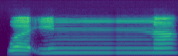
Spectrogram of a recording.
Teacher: Kita tahqiqkan ataupun kita namakan dengan kita ketatkan bunyi hamzah i vokal i wa inna. Okey, nun saddu terus jaga sifat gunnah martabat yang pertama ni ada tanda saddu. Dia kita sebut dengan wajibul gunnah, wajib dengung dalam satu kalimah yang ni.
